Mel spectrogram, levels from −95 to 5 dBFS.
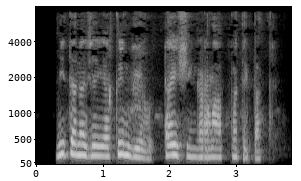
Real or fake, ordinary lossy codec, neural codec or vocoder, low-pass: fake; MP3, 32 kbps; codec, 44.1 kHz, 2.6 kbps, SNAC; 7.2 kHz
